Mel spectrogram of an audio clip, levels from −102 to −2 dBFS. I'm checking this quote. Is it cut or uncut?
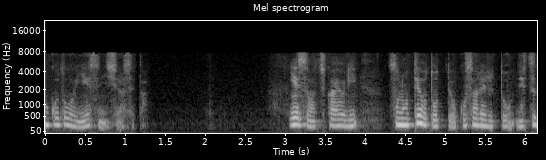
uncut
